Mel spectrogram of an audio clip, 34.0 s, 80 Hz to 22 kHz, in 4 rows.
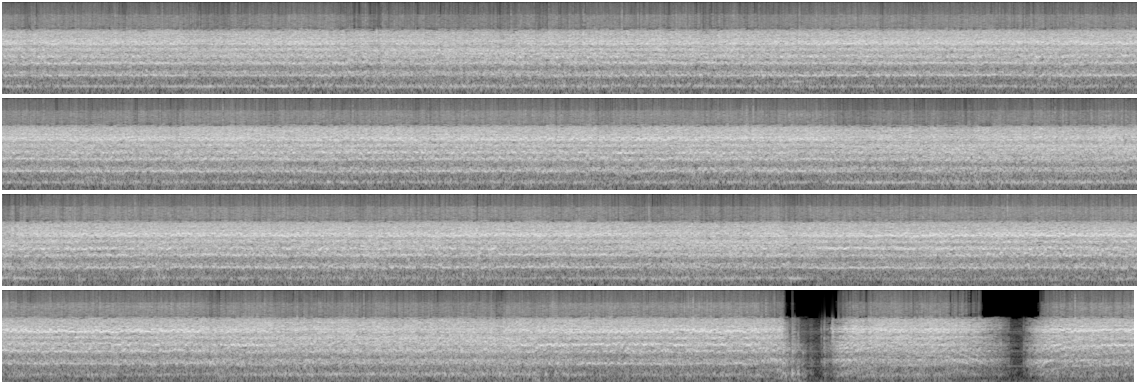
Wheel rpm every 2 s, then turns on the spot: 230, 220, 230, 230, 230, 240, 230, 220, 210, 230, 230, 220, 210, 210, 210, 170, 100.
none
